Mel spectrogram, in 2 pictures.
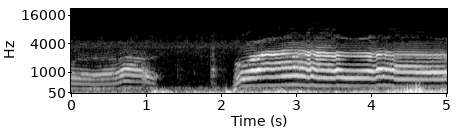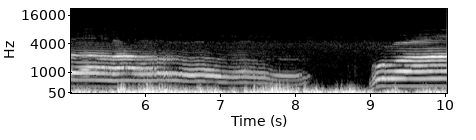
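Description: Tabby cat yowling in long, drawn-out calls: one ends about a second in, a long call of about six seconds follows, and another begins near the end. A low rumbling noise runs underneath.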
